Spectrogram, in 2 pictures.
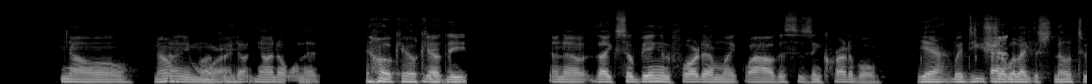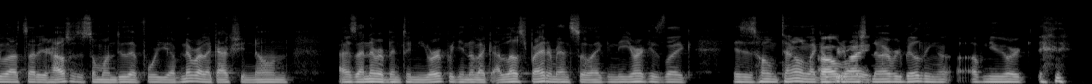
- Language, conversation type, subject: English, unstructured, What simple weekend plans have you been enjoying lately, and what makes them feel restful or meaningful?
- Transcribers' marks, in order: laughing while speaking: "Okay"; other background noise; chuckle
